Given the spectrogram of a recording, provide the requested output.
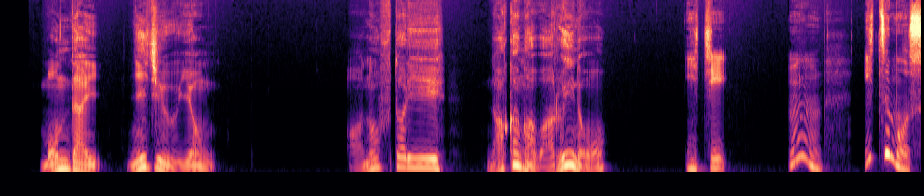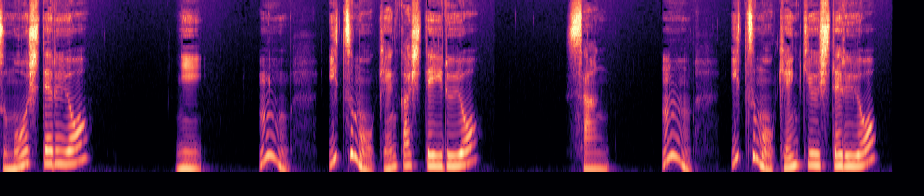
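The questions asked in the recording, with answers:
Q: あの二人、仲が悪いの?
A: 1: うん、いつも喧嘩しているよ。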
